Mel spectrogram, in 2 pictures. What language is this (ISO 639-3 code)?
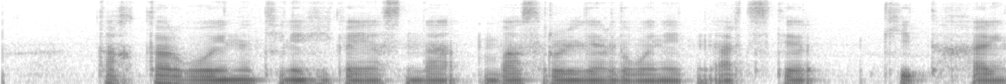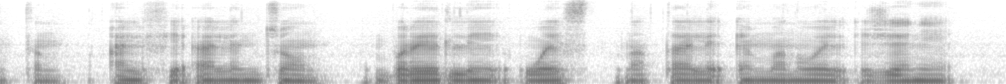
kaz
